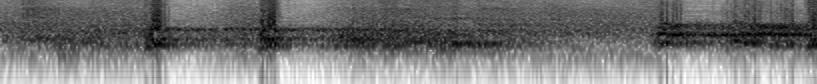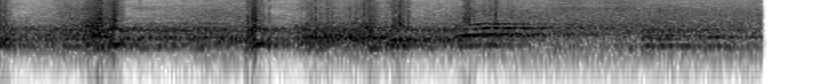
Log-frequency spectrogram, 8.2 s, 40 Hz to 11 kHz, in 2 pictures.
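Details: Several dogs at a dog park on 8/25/17 bark and yip continuously, overlapping harmonic barks with occasional sharp clicks, ending abruptly.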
